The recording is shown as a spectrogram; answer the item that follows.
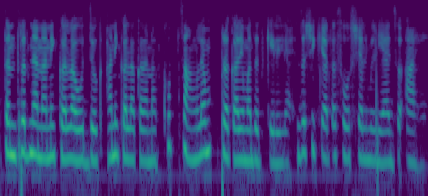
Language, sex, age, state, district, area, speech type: Marathi, female, 18-30, Maharashtra, Washim, urban, spontaneous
